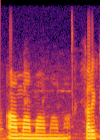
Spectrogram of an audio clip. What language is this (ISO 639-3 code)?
tam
